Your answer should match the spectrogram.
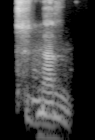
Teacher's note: So when we say that cliff, it's almost like leaving out a vowel altogether and just go straight into tnan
